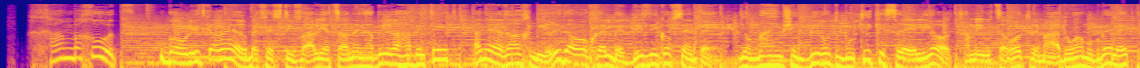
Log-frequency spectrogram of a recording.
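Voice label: Hebrew, male, commercial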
